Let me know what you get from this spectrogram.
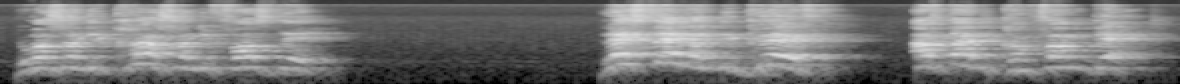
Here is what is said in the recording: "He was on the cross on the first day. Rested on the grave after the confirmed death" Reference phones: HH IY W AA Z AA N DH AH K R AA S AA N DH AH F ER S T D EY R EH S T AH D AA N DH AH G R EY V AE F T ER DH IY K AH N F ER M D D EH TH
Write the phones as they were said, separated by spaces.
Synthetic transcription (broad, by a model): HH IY W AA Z AA N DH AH K R AA S AA N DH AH F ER S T D EY L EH S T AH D AA N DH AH G R EY V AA F T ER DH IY K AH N F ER M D D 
